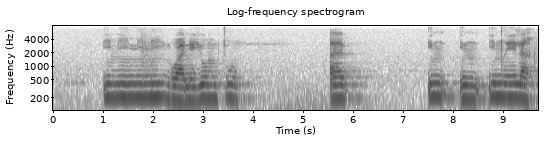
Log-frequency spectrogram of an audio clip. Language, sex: Zulu, female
